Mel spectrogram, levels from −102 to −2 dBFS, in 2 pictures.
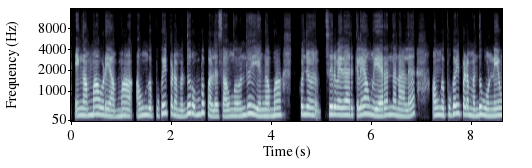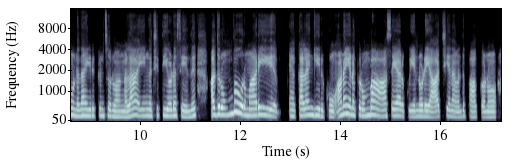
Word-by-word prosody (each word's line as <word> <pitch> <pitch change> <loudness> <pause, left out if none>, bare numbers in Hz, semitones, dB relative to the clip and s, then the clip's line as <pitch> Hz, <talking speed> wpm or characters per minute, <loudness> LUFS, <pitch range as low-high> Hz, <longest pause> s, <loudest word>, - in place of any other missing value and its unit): எங்க 220 0 +1
அம்மாவுடைய 230 -2 +3
அம்மா, 205 +3 +1 0.2
அவுங்க 225 +2 0
புகைப்படம் 255 -6 -1
வந்து 200 +9 0
ரொம்ப 245 +4 0
பழசு. 185 -1 -1
அவுங்க 200 +2 -3
வந்து 230 +5 0 0.2
எங்க 200 0 -1
அம்மா 220 +3 +1 0.4
கொஞ்சம் 245 -2 +2 0.3
சிறு 245 -1 +5
வயசா 230 0 +4
இருக்கயிலே 225 +2 0
அவுங்க 245 -3 -1
இறந்தனால, 210 -3 -1 0.5
அவுங்க 225 +1 +1
புகைப்படம் 250 -2 +2
வந்து 205 +4 +2
ஒன்னே 205 +1 +1
ஒண்ணு 205 -3 -1
தான் 200 0 0
இருக்குன்னு 205 +1 -7
சொல்லுவாங்களா, 175 +1 0 0.2
எங்க 205 0 -2
சித்தியோட 205 -1 -1
சேர்ந்து. 175 +2 -1 0.4
அது 230 - -1
ரொம்ப 240 +7 -1 0.2
ஒரு 230 - -1
மாரி 215 +3 +2 0.7
கலங்கியிருக்கும். 205 -4 0
ஆனா 215 +5 +3
எனக்கு 220 -1 -3
ரொம்ப 210 +3 0 0.2
ஆசையா 205 +1 -1
இருக்கும் 180 -1 -5
என்னுடைய 180 0 +1
ஆச்சியை 180 +3 -4
நான் 170 -1 -2
வந்து 170 +3 -7
பார்க்கணும். 170 0 -2
210 Hz, 155 wpm, -23 LUFS, 190-230 Hz, 0.7 s, சிறு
